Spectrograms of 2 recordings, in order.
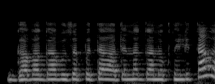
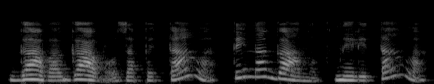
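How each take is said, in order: First: It is spoken very quickly in one breath. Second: It is spoken at a normal, careful pace. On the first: "Готові вимовляти дуже швидко?" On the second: "Послухайте ще раз скоромовку"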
